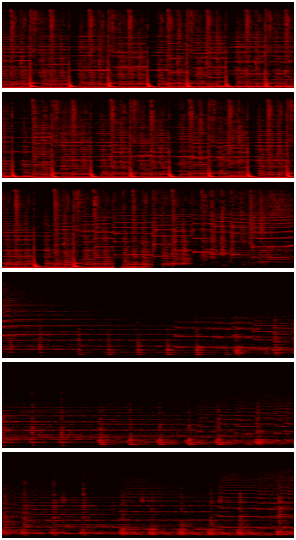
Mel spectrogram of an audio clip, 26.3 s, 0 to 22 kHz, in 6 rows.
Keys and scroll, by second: 0.0-1.3 typing, 23.9 ctrl+z.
